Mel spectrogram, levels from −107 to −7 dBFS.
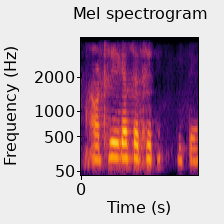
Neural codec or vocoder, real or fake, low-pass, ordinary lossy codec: codec, 16 kHz, 2 kbps, X-Codec, WavLM features, trained on Multilingual LibriSpeech; fake; 3.6 kHz; AAC, 16 kbps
